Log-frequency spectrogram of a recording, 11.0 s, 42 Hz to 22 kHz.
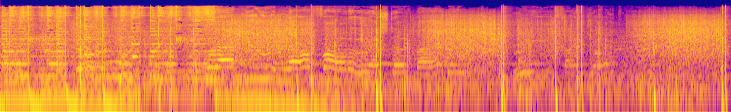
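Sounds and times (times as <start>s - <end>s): crackling hiss of fireworks: 0.0s - 10.9s.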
